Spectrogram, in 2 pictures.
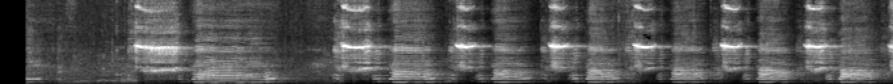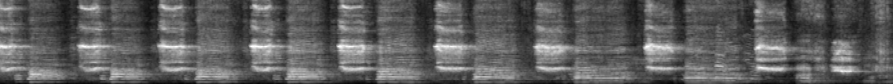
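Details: Donkey at Kharkiv Zoo, said to be bored and missing someone, braying loudly in a long rhythmic series of harsh, harmonic, see-sawing notes, about two per second, continuing almost without pause for the whole stretch, in a reverberant space.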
